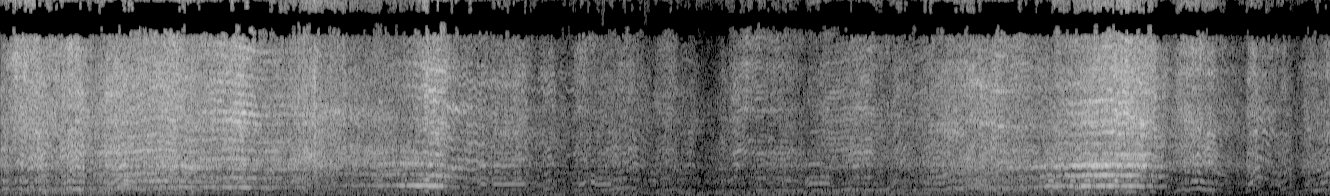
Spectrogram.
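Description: Radio-controlled off-road buggies racing, their small motors buzzing at a high pitch that rises and falls as they accelerate, brake and pass. The sound is loudest over the first few seconds and again near the end.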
